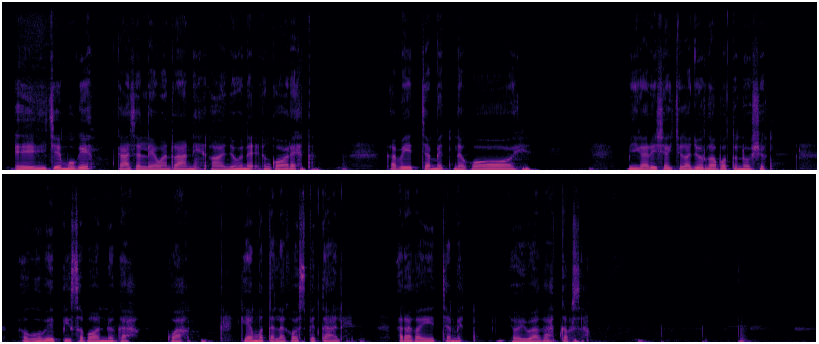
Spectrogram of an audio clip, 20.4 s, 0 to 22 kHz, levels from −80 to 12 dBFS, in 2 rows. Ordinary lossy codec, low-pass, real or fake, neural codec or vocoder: none; none; real; none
